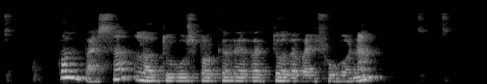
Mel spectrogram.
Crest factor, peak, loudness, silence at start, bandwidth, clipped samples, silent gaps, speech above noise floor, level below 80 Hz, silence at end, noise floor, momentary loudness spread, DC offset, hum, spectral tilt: 20 dB; -8 dBFS; -26 LUFS; 0.05 s; 11.5 kHz; under 0.1%; none; 33 dB; -70 dBFS; 0.4 s; -58 dBFS; 7 LU; under 0.1%; none; -5.5 dB/octave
